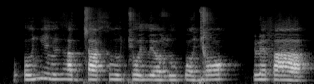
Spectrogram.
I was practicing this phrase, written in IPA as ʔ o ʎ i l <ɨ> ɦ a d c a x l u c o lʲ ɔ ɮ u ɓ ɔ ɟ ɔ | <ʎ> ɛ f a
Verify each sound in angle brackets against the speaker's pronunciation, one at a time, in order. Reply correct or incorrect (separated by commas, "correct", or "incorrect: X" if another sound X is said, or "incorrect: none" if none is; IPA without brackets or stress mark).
correct, incorrect: ɭ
